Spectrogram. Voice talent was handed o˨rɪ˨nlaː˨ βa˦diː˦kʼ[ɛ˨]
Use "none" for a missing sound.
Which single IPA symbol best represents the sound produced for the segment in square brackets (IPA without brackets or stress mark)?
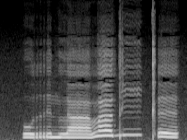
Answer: ɛ˨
